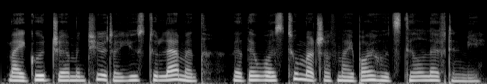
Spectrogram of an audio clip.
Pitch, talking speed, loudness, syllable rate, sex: 185 Hz, 235 wpm, -17 LUFS, 5.3 syllables/s, female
